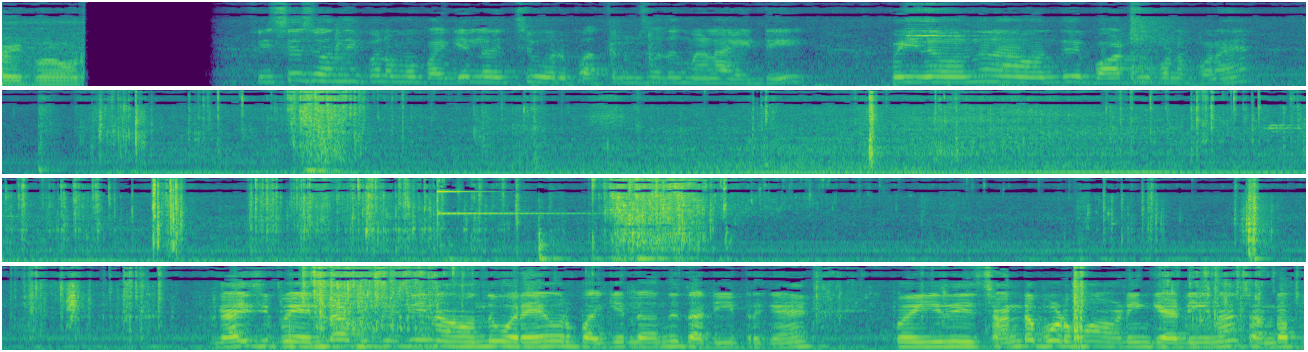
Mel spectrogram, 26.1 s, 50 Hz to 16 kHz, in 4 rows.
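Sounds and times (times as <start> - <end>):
plastic bags crinkling: 6.9 - 22.1
water pouring into plastic bucket: 16.0 - 17.6.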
